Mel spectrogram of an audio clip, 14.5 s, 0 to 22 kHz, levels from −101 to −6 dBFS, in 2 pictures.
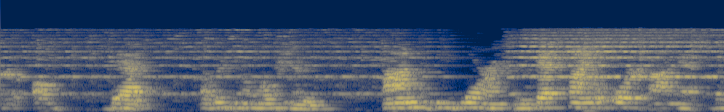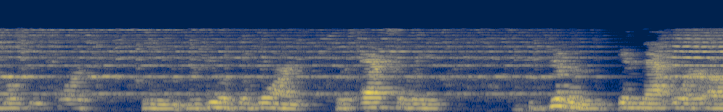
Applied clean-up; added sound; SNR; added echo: classical method WPE with log-MMSE.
